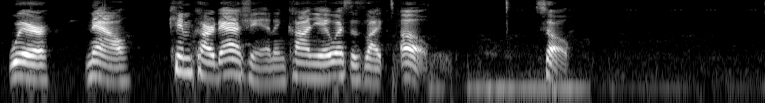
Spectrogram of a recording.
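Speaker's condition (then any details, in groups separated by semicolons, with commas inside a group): No condition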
